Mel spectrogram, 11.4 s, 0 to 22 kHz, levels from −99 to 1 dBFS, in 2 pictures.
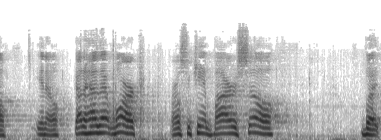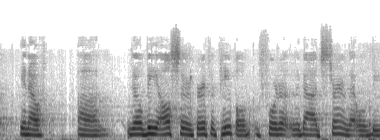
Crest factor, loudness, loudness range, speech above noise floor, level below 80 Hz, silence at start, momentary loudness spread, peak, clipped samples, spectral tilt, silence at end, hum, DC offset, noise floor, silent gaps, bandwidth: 16 dB; -22 LUFS; 3 LU; 30 dB; -48 dBFS; 0 s; 11 LU; -4 dBFS; under 0.1%; -8.5 dB/octave; 0 s; none; under 0.1%; -51 dBFS; none; 9.2 kHz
